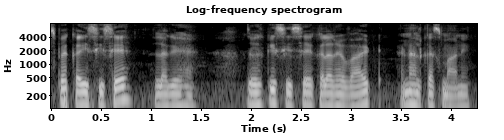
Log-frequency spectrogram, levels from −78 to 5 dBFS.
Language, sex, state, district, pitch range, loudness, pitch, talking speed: Hindi, male, Jharkhand, Ranchi, 110-125 Hz, -19 LUFS, 115 Hz, 195 wpm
